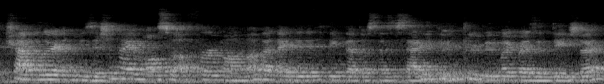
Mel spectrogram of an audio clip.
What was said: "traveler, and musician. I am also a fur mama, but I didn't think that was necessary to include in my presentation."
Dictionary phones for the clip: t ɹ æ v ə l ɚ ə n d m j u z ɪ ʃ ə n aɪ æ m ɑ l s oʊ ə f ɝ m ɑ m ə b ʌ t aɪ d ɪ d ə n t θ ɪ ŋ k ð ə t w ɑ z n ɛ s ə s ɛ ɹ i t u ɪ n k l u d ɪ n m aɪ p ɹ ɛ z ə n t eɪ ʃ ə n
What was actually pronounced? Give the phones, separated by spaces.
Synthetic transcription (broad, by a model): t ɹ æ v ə l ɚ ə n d m j u z ɪ ʃ ə n aɪ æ m ɑ l s oʊ ə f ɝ m ɑ m ə b ʌ t aɪ d ɪ d ə n t θ ɪ ŋ k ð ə t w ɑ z n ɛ s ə s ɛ ɹ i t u ɪ n k l u d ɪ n m aɪ p ɹ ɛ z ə n t eɪ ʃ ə n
